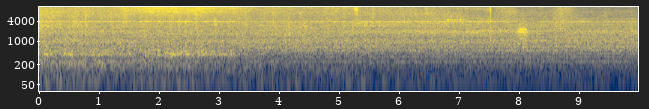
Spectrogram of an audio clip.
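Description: Passenger train rolling along the station track with a light squeal of wheels on rail. The sound eases off after about three seconds and then stays steady.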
